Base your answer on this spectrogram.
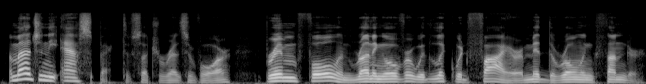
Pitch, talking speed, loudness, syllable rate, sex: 115 Hz, 175 wpm, -19 LUFS, 5.2 syllables/s, male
